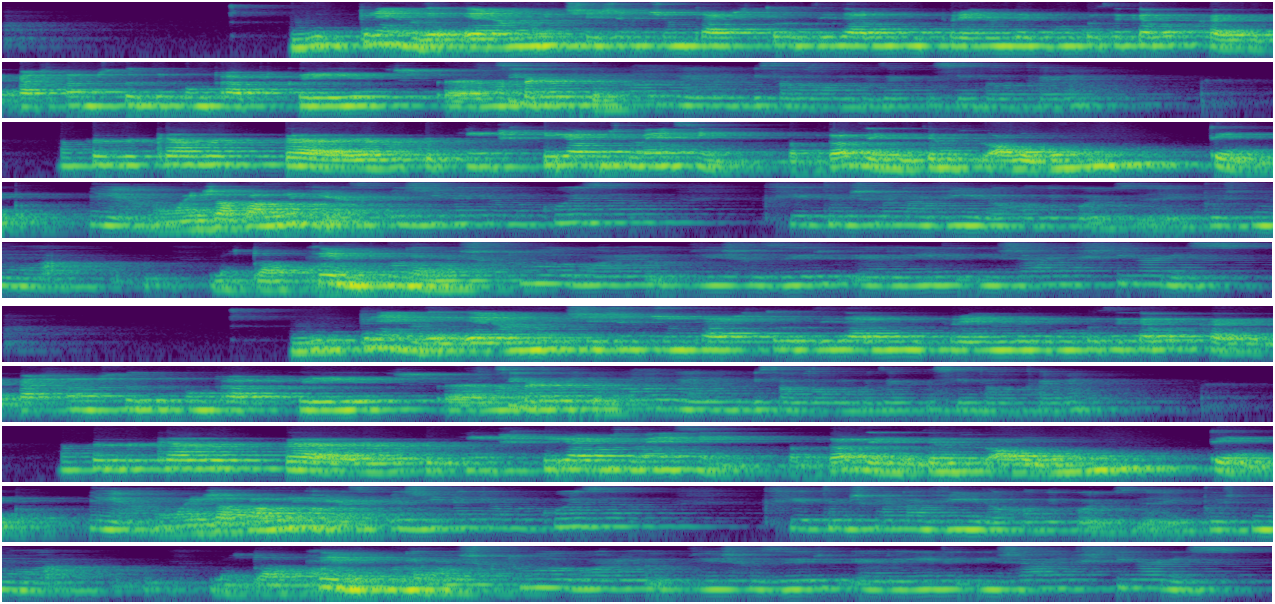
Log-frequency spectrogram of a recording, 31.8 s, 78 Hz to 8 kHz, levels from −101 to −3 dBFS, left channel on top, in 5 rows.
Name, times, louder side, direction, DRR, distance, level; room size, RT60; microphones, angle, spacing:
voice 1, 1.4-7.6 7.8-9.5 13.0-13.9 14.1-16.4 16.8-18.4 18.7-19.0 19.8-20.9 26.1-27.8, left 1 dB, 55° left, 1 dB, 0.7 m, -22 dB
voice 2, 8.8-11.8 19.5-19.9 20.5-22.3 22.9-25.9 26.9-31.6, right 1 dB, 20° right, -1 dB, 0.4 m, -32 dB
3.2 x 3.1 x 4.6 m, 1.2 s
head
